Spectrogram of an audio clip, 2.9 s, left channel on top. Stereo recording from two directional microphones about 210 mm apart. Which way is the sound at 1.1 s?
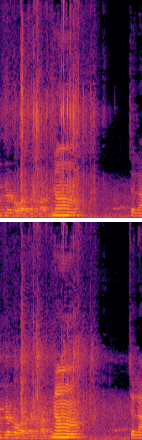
5° left (ahead or behind).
